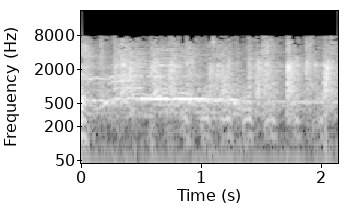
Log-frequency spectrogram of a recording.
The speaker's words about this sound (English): Give the Lord a shout of glory. Glory. And a clap offering of glory.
